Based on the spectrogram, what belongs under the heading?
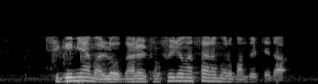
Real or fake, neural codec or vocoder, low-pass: real; none; 3.6 kHz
